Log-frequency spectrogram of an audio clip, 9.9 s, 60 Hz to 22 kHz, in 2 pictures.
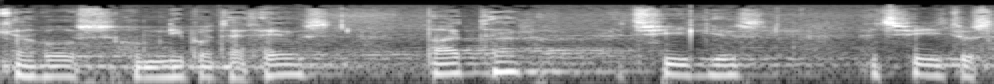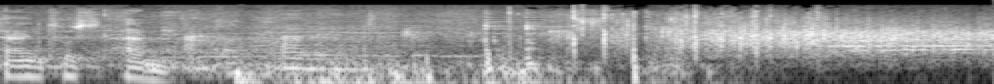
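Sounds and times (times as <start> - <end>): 
speech: 0.1 - 7.5
large crowd applauding: 7.8 - 9.9.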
